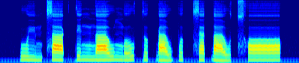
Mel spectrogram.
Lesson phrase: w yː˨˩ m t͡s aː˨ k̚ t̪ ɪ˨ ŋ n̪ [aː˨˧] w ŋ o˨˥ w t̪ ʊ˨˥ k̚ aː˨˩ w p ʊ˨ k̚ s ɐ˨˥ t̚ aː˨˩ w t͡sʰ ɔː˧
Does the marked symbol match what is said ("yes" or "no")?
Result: yes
